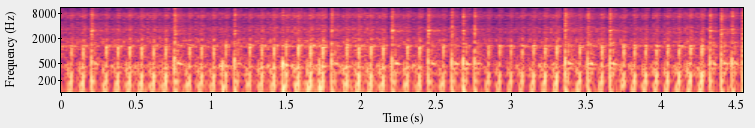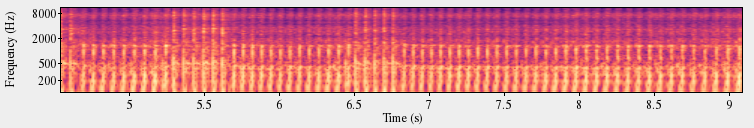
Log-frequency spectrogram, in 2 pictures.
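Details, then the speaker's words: Single-cylinder R175 diesel after rebuild and injector adjustment and air bleeding: chugs with a hard, uneven knock on every beat, no steady throttle response, slight blow-by smoke from the crankcase; attributed to a worn connecting rod and piston pin. "jadi ternyata sudah tidak bisa lagi ya disetel suaranya nih sobat diesel nah ini hasilnya jadi seperti ini nih tidak enak sekali ya suaranya tidak ada gas kontannya kemudian suaranya tidak rata"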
